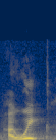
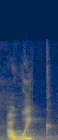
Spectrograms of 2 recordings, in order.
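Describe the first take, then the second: No difference in how they are said.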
